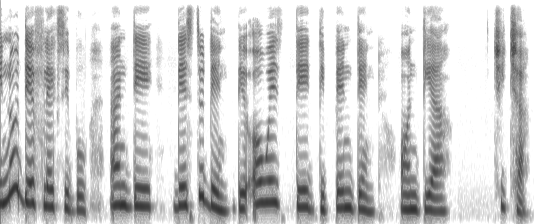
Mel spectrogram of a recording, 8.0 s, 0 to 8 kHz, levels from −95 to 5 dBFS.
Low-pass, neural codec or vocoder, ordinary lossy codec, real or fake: 7.2 kHz; none; none; real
